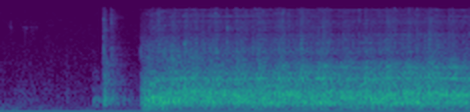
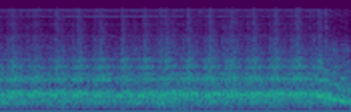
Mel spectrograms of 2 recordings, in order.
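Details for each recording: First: Baratza Encore coffee grinder after disassembly and unclogging of the discharge chute: motor snaps on and settles into a steady high whir with an even crunch of beans; grinding normally again. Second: when the grinder is clogged the motor will run and the beans will hop around a little bit in the hopper but it's not going to do any grinding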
